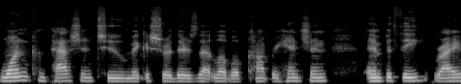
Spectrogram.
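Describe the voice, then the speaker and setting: The sound is dry and close, with no echo. A man speaks in a fairly high pitch with monotone, flat intonation. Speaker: bible teacher. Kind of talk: bible teaching. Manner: fast.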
